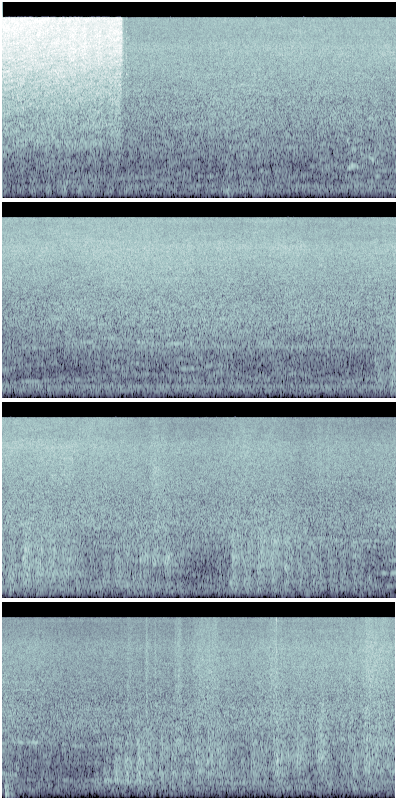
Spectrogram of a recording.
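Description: Spray adhesive hissing out of a spray gun onto foil bubble-wrap insulation, cutting off suddenly about two seconds in. After that there is a quieter steady background with faint voices, and a single sharp knock later on.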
